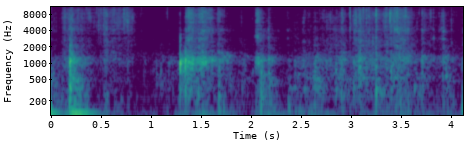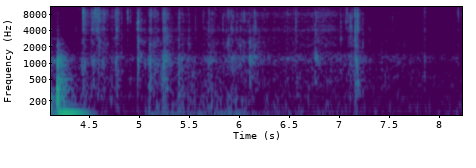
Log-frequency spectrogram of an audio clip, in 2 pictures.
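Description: Foil packets crinkle and rustle as hands handle them.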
